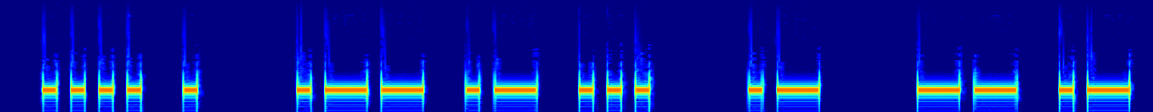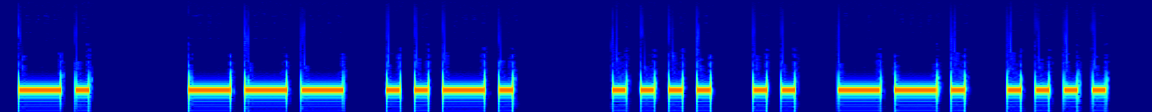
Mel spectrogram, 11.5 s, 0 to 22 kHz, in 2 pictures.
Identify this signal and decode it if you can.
Morse code, heard as a keyed tone, about 17 wpm, 700 Hz. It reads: HE WAS A MAN OF HIGH
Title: Sentences from Top 1200 Words 17wpm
